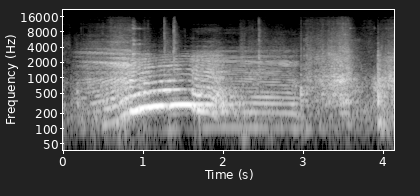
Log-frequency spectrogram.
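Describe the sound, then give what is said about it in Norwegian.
Cattle mooing in a barn where cows stand in their winter stalls: one long, loud moo that rises and falls in pitch, followed by quieter background noise. “Også når en står på båsen til vinteren, skal dagros, lita god og stjerna ha mat.”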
